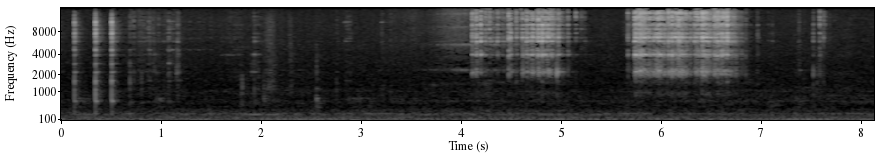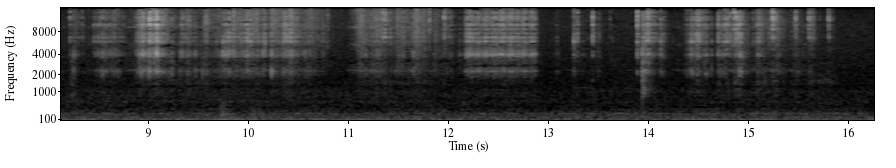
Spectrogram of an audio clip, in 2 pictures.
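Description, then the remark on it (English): Loose tea is poured into a metal strainer, making light rattling, clinking patters in a few short bursts over a steady low hum, with no one speaking. “I'm gonna pour it into my tea strainer.”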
